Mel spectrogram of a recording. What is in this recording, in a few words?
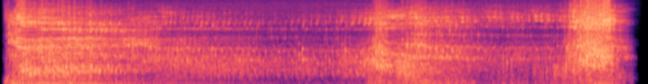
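idle, zombie male; nmr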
